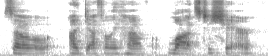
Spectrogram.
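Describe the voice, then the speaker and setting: A woman with a slightly hoarse, tired voice hosting a casual, chatty crafting video in a friendly way. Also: mid-range voice, little pitch movement, normal speed. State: slightly hoarse, tired-sounding from recovering from illness. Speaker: podcast host, yarn dyer and shop owner.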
